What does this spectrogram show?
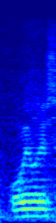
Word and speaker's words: Euler: so yeah so now we're gonna talk about Euler's formula which it's pronounced Euler not you or something weird so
